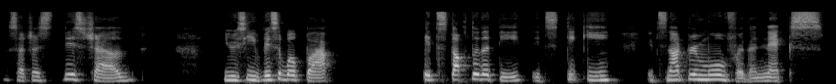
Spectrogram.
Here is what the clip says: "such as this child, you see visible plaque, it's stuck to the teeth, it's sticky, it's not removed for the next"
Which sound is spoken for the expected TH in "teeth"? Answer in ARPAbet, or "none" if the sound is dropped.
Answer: TH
